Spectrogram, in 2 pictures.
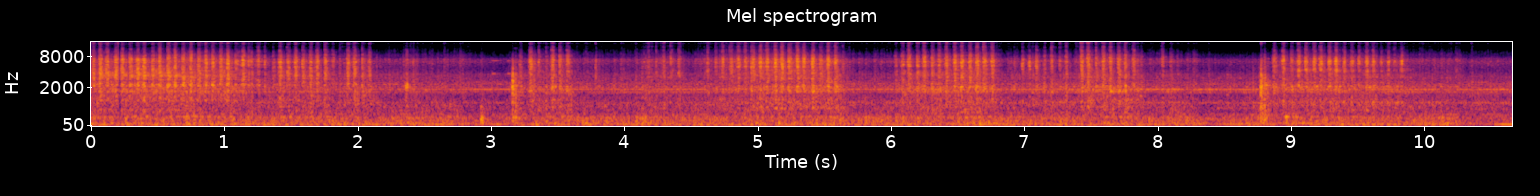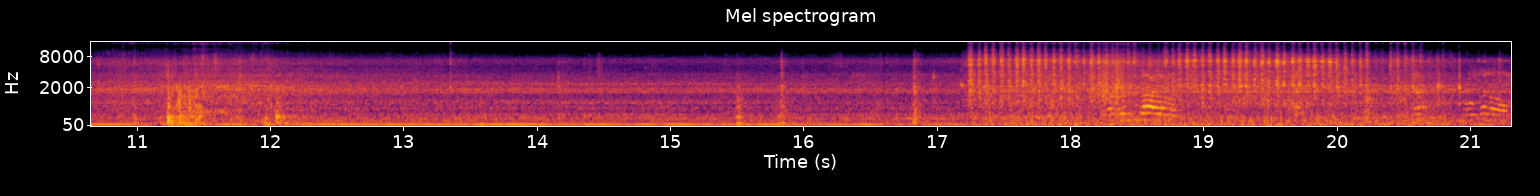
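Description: A band saw whirs as it cuts through wood.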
